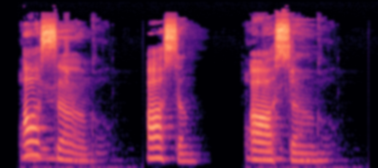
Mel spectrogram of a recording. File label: female saying awesome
